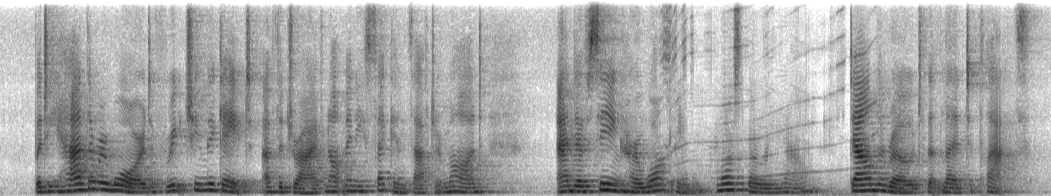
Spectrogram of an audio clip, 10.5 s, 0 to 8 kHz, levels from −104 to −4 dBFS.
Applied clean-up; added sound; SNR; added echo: neural separator model SepFormer DNS4.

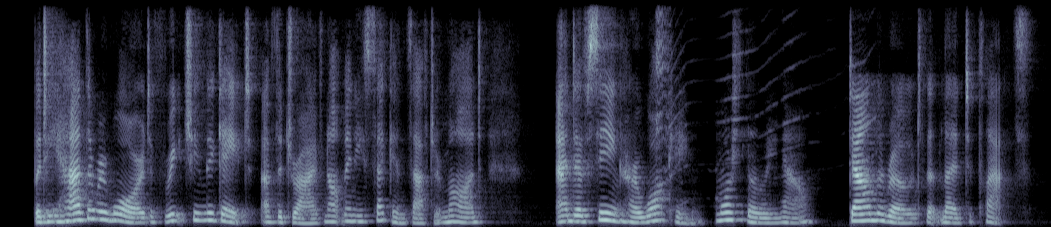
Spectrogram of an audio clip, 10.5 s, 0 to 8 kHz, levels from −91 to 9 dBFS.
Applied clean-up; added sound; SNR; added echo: neural mask model DeepFilterNet 3.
